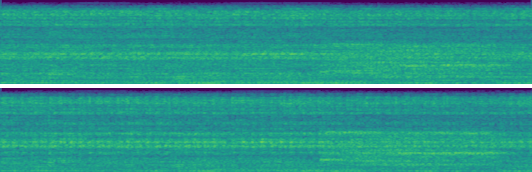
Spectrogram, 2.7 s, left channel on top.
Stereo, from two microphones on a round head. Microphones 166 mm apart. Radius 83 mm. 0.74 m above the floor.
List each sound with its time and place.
0.0 s an engine running: 70° right (ahead or behind), 0.9 m
1.6 s a squeak: 40° right (ahead or behind), 0.7 m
